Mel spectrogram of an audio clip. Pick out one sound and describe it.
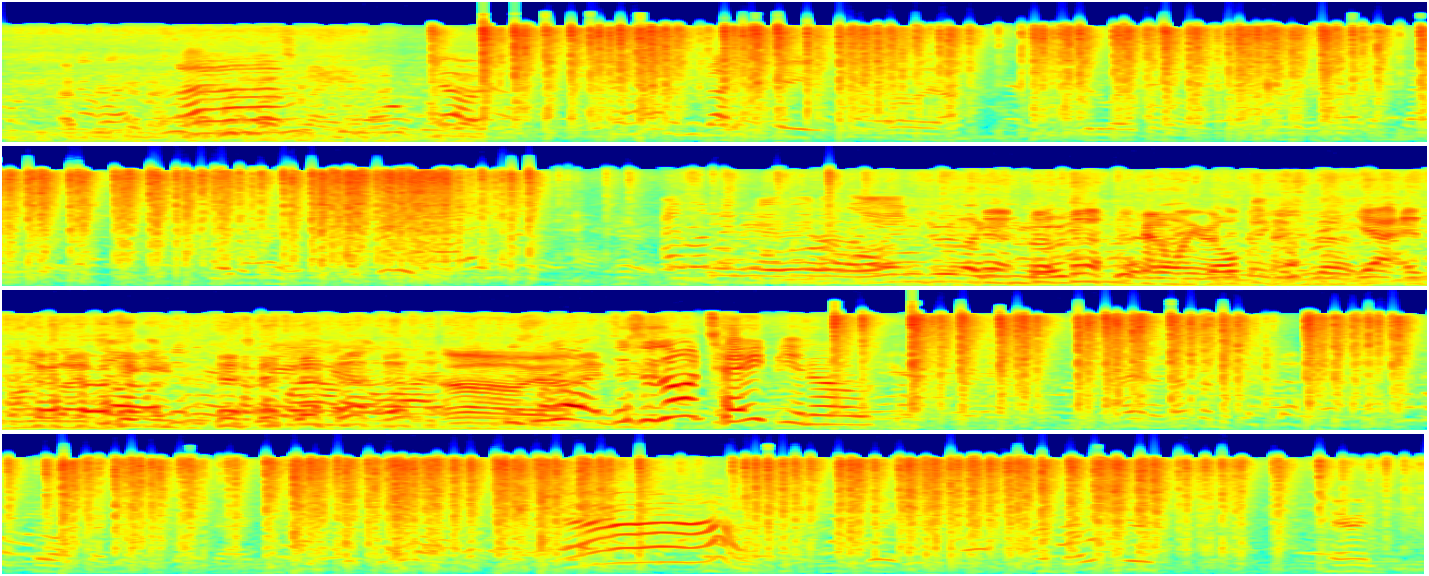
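Firework sparks crackle and pop rapidly.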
